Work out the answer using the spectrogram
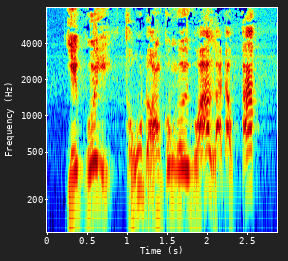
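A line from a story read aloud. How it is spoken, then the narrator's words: Cold snort, murderous roar. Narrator (Vietnamese): Long Môn cư sĩ hừ lạnh một tiếng, hai mắt nổi sát cơ, gầm lớn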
